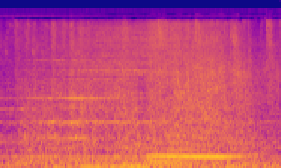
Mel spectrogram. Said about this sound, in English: The speedboat cuts through the water as it circles above him.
